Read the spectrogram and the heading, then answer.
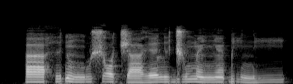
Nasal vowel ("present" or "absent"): present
